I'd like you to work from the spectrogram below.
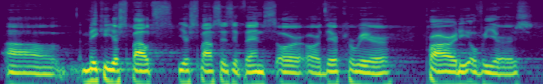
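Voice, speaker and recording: A man talks casually about relationships in a halting way. His voice is dark and relaxed, with long reverb from the room. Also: fairly low pitch. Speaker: co-speaker in a couples' talk. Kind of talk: casual faith-based relationship talk.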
